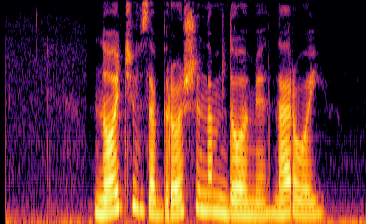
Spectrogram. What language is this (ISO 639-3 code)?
rus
